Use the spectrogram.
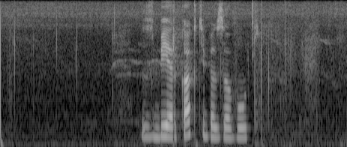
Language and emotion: Russian, neutral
